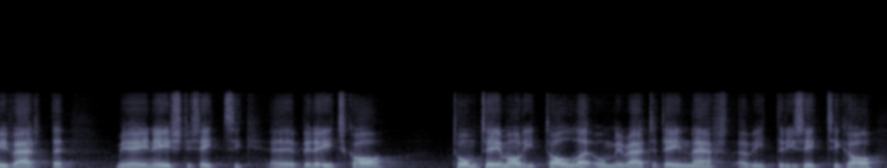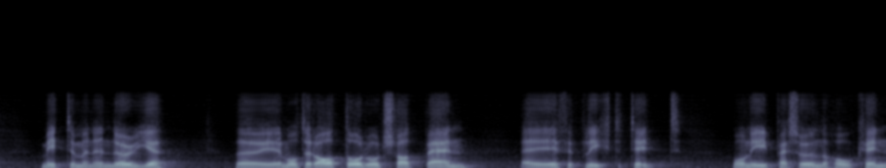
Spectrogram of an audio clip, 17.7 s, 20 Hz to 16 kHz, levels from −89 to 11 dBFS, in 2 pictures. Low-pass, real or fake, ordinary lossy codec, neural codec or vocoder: 7.2 kHz; fake; none; codec, 16 kHz, 0.2 kbps, FocalCodec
